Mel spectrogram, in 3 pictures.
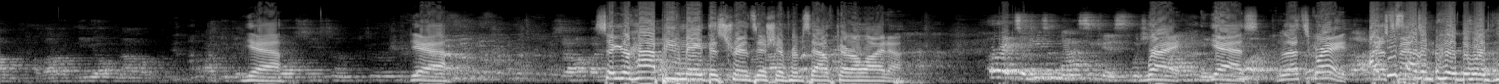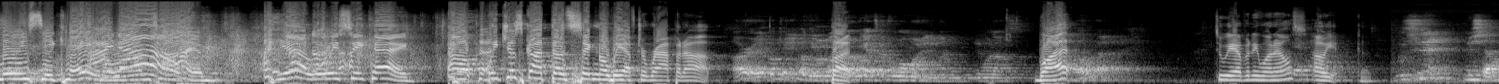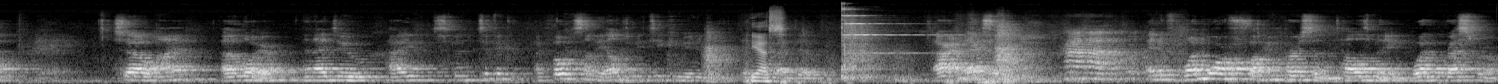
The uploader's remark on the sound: LIVE at NYC Podfest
